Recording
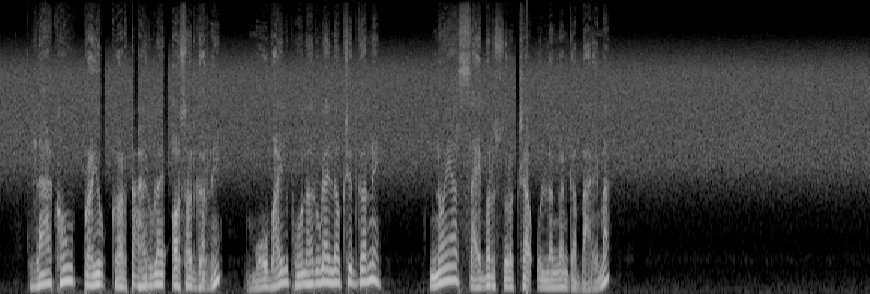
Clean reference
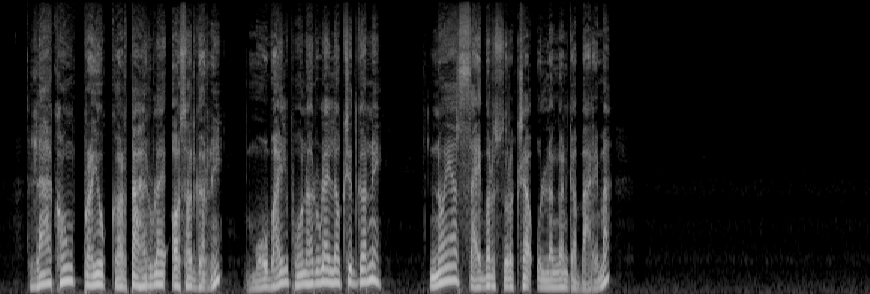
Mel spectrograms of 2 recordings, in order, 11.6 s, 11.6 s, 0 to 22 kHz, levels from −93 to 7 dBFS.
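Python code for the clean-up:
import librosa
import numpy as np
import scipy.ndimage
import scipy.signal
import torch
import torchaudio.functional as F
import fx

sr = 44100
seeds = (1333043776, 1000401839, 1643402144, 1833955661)

y = fx.fix_interpolate(x, sr, at_s=(0.62, 1.14, 3.04, 6.5, 7.03), length_ms=1.4)
y = fx.fix_interpolate(y, sr, at_s=(1.35, 1.79, 2.19, 6.88), length_ms=48.0)
y = fx.noise_reduce(y, sr, print_start_s=8.51, print_end_s=9.01, reduce_db=30.0)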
